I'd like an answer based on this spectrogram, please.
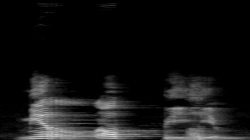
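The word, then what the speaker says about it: مِن رَّبِّهِمْ: Bila dengan tidak pakai gunah maka min rabbihim bacanya cukup dengan mirbihim. Jangan sampai ada gunahnya mir jangan sampai begitu ya.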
